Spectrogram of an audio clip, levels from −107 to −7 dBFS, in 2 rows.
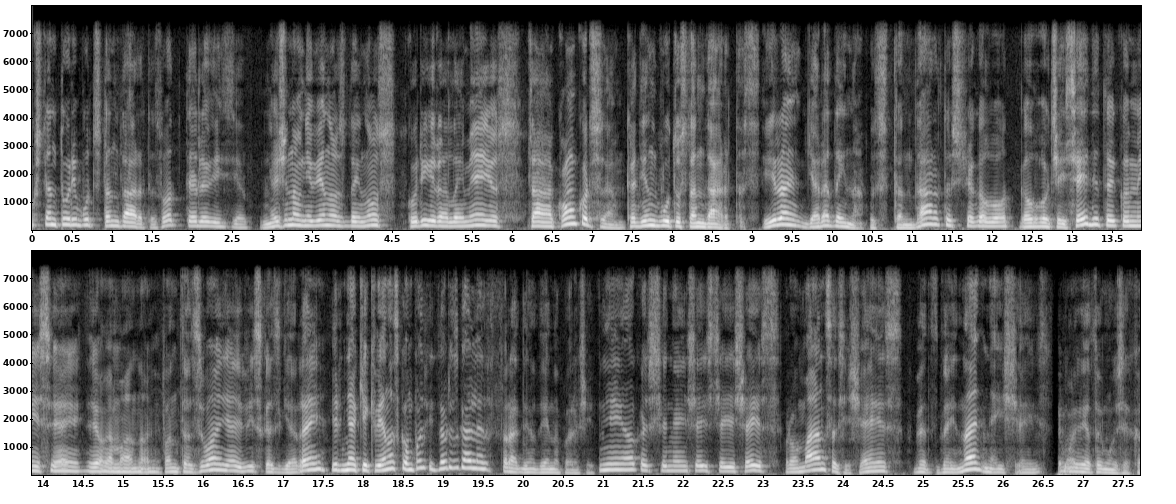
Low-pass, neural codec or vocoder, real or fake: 7.2 kHz; codec, 16 kHz, 16 kbps, FunCodec, trained on Chinese and English, 50 frames a second; fake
